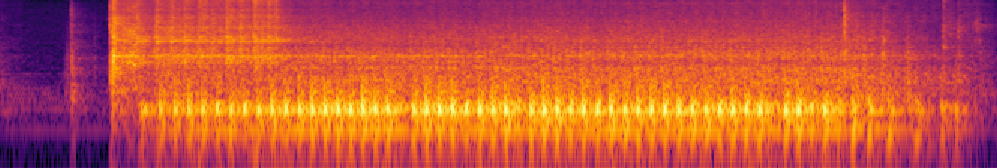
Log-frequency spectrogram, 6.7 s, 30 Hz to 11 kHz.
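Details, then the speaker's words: Polaris Sportsman 500 after carburetor rejetting, airbox lid off: short crank, fires at once and settles into an even thumping idle about four beats a second; starts fine. "okay seems to start up fine look at that even has a key hook"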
